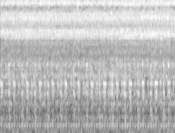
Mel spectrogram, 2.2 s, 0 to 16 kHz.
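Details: 1979 Dodge Ramcharger V8, ex-plow truck, just started after sitting 15+ years, air filter off: steady, even idle with a low smooth burble and no knocks or ticks; motor quiet, normal idle.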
